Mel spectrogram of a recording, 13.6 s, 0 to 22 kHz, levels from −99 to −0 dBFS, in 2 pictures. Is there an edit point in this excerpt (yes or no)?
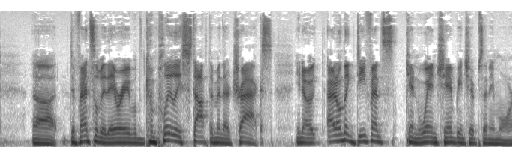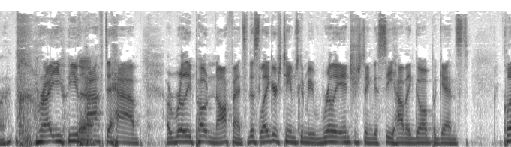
yes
